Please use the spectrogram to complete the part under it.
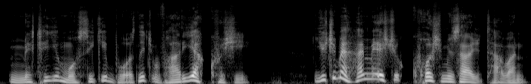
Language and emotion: Kashmiri, happy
